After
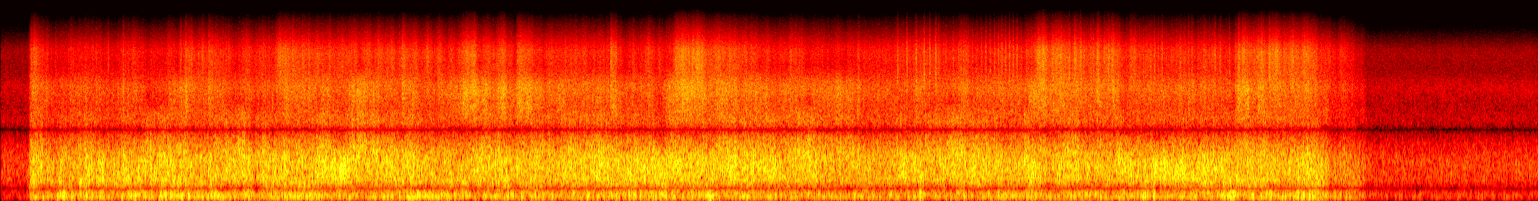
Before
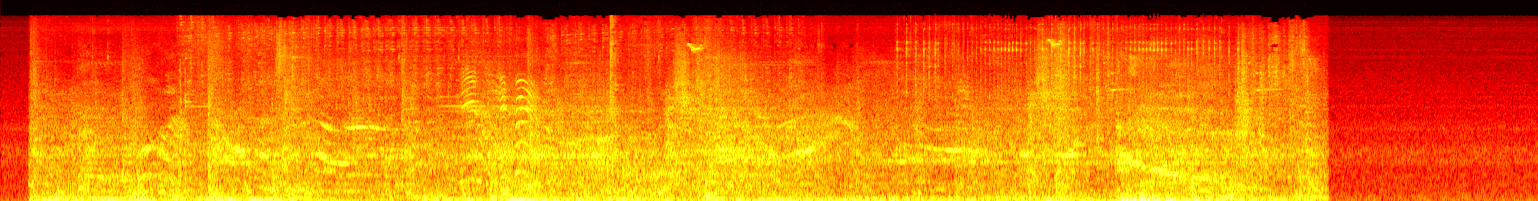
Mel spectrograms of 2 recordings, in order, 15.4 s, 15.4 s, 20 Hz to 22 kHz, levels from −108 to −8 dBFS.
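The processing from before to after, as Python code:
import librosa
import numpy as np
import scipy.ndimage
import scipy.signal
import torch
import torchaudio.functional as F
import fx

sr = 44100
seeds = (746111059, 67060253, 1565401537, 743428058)

p1 = fx.high_shelf(x, sr, hz=4500.0, db=-9.5)
p2 = fx.over_compress(p1, sr, threshold_db=-26.0, ratio=-1.0)
p3 = p1 + F.gain(torch.from_numpy(p2), 1.5).numpy()
p4 = fx.noise_vocoder(p3, sr, seeds[0], bands=6)
p5 = fx.fixed_phaser(p4, sr, hz=650.0, stages=4)
p6 = p5 + 10.0 ** (-10.5 / 20.0) * np.pad(p5, (int(368 * sr / 1000.0), 0))[:len(p5)]
y = F.gain(torch.from_numpy(p6), -6.5).numpy()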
